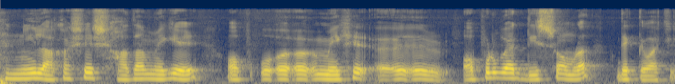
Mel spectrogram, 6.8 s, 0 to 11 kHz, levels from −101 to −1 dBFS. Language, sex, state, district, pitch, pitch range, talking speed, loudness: Bengali, male, West Bengal, Purulia, 145 Hz, 135-165 Hz, 170 wpm, -15 LUFS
